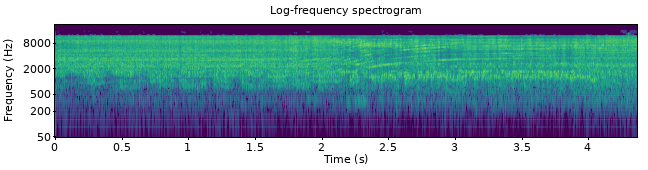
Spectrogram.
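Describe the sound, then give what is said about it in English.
A high-pitched electric saw, of a kind used to cut through metal, wood, bone and tissue, is turned on and runs steadily and loudly for several seconds, its bright whine holding constant with faint shifting overtones and a gritty, buzzing edge, with no voices. “I don't know how you can sit there and look at that saw.”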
